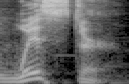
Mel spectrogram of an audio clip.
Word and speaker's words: Worcester: It's pronounced wister and it got eight light.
